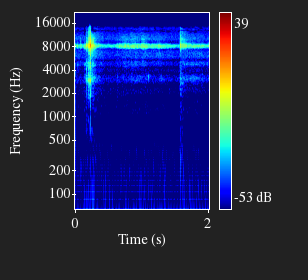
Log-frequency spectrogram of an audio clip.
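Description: Near silence with faint handling of a small plastic lip gloss tube: a brief scrape just after the start and a soft click about one and a half seconds in.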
